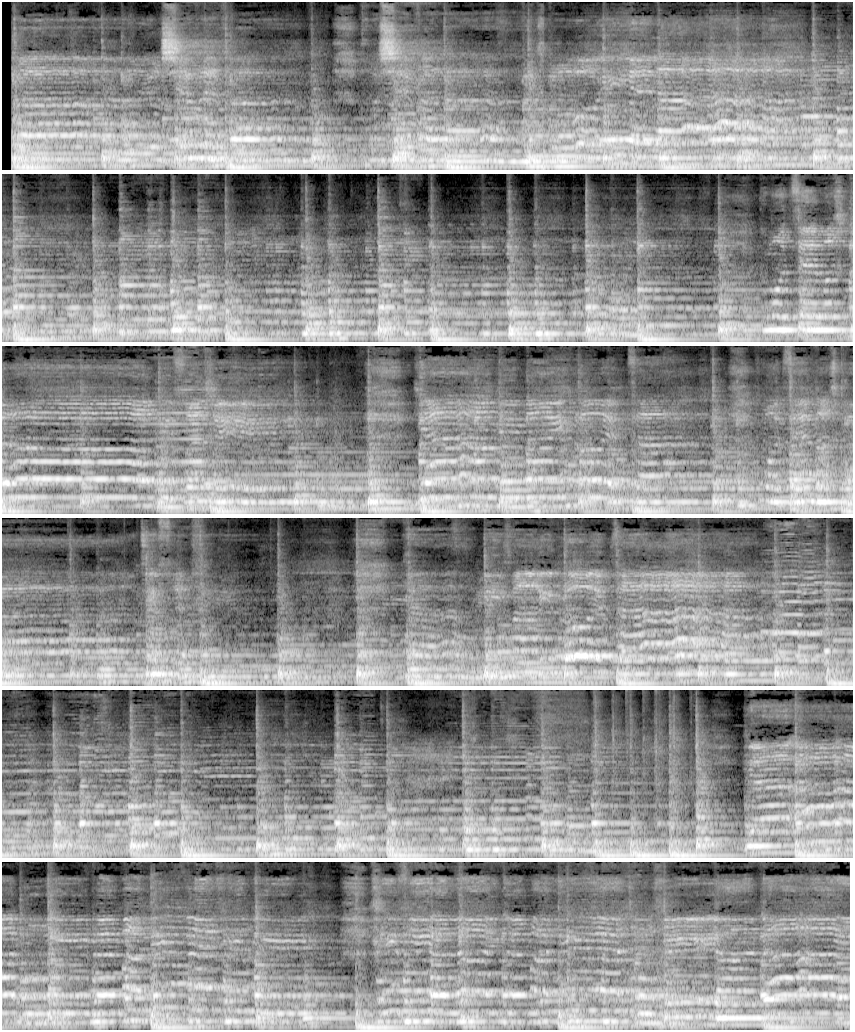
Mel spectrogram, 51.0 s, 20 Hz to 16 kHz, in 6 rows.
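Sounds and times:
woman singing: 0.0s - 12.9s, 13.6s - 51.0s
violin: 0.0s - 51.0s
frame drum beat: 0.1s - 51.0s
oud: 0.1s - 51.0s.

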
